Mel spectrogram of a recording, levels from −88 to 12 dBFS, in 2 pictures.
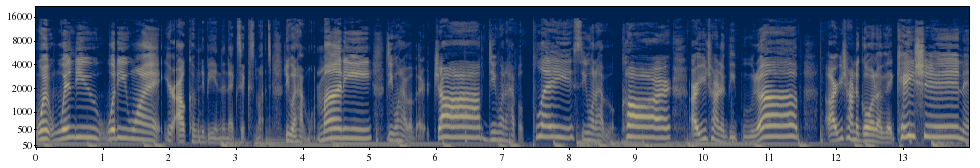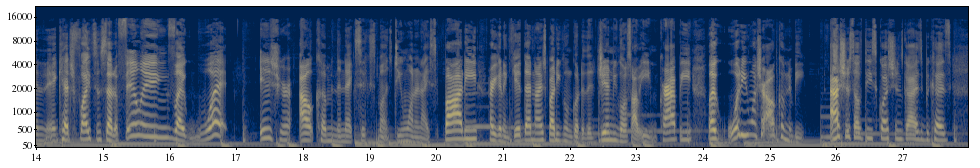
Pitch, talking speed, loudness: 220 Hz, 250 wpm, -22 LUFS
